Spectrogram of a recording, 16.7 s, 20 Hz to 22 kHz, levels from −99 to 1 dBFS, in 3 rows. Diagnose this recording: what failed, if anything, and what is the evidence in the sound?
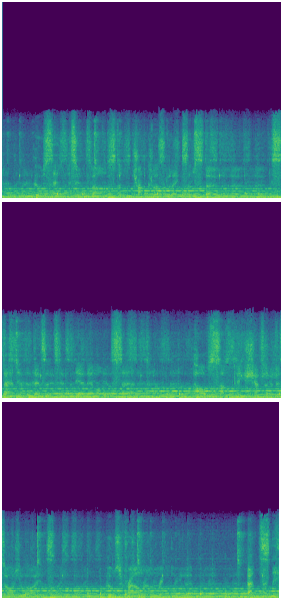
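Nothing failed here that I can hear; no stage in the chain has left any trace of trouble in the sound.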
